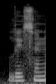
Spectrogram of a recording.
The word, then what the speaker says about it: listen: The letter T is silent in the following words. Listen and repeat each word after the speaker.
